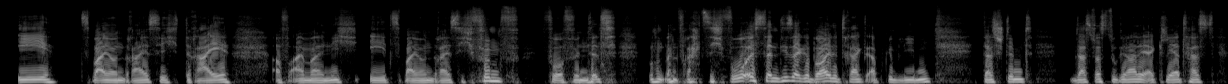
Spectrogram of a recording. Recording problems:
distortion; slight; 10 dB below the speech

